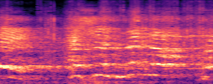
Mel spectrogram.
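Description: A woman's impassioned, high-pitched raised voice through a public-address system in a large, reverberant hall, with crowd noise underneath.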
